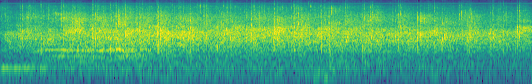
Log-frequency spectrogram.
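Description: Steady applause from an event audience honoring civic leaders at an immigrant leadership awards show, a dense, even wash of clapping that holds at a constant level throughout.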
